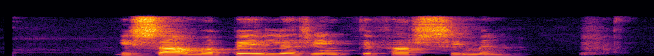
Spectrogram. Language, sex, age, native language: Icelandic, female, 40-49, Icelandic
